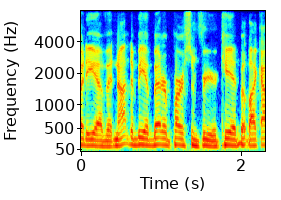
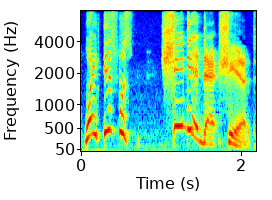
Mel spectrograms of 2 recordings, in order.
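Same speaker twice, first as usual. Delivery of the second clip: realization; 14 semitones higher than usual. Retold or imitated. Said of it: "I go to bed and I'm like".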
